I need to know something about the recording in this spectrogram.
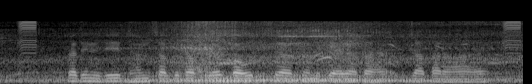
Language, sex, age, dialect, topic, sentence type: Hindi, male, 18-24, Kanauji Braj Bhasha, banking, statement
